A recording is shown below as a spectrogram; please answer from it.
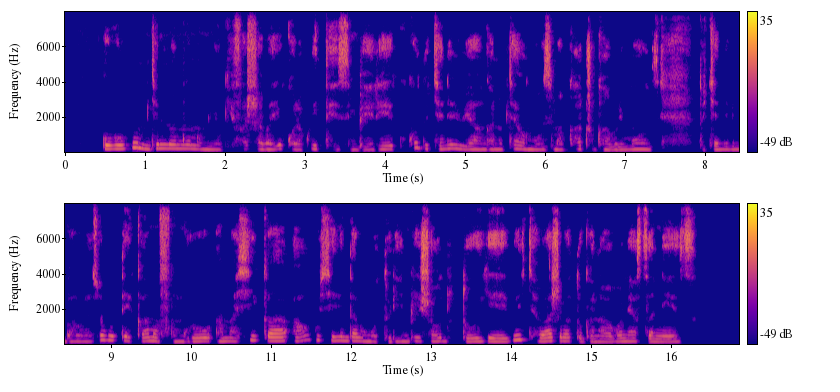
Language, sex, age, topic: Kinyarwanda, female, 18-24, education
